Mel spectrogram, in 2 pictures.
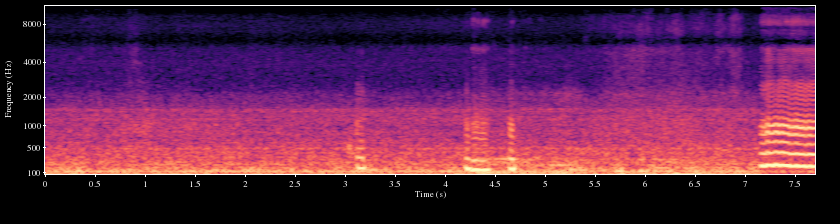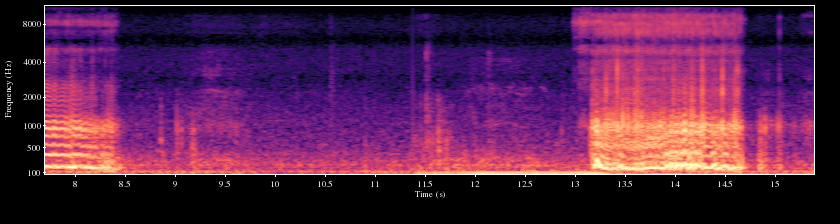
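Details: Dog sleeping after its bath: low rumbling breathing with two loud, drawn-out whining snore sounds; snoring.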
